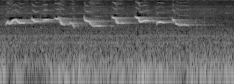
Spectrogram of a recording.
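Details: Eurasian blackcap singing in a garden: a string of clear, fluted whistles, each note slurring downward, delivered in quick rich phrases with short gaps, loud and close against quiet background.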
